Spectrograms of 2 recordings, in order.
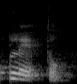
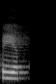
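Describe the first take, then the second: First: The r is replaced with an l sound. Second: The r is dropped, leaving plain p. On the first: "ou pleto" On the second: "ela não vai mais falar peto"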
